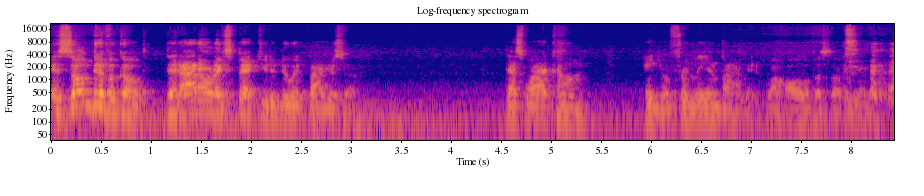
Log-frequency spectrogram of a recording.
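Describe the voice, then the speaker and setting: A somewhat breathy man talks at a fairly quick pace and a medium pitch, with lively intonation and long, frequent pauses. Room echo is audible. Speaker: fitness instructor for seniors. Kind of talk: exercise class instruction. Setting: group class at senior village.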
